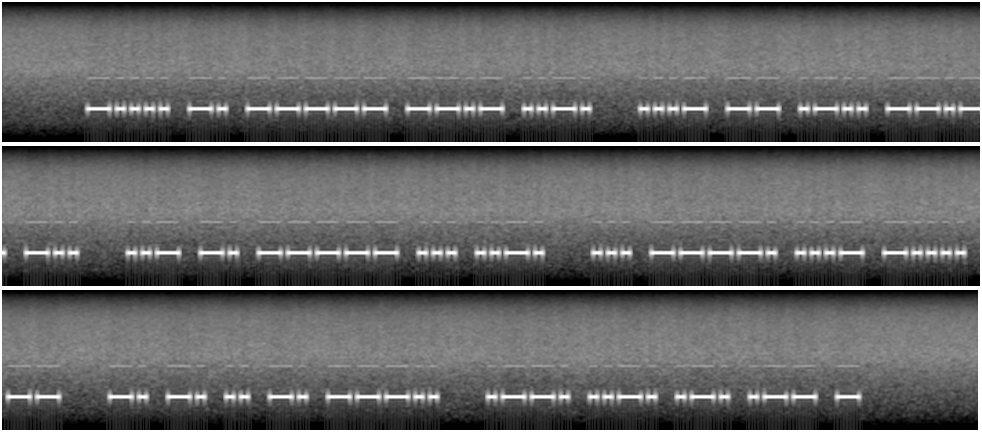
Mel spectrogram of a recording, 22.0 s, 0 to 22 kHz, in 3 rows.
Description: Morse code, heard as a keyed tone, machine-sent, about 22 wpm, 910 Hz. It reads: 6N0QF VMLQD UN0SF S9V6M NNIN8 PFRWT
